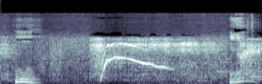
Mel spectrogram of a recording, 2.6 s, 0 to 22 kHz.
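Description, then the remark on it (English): A kazoo imitates 4th of July fireworks: a short buzzy chirp, then a sharp rising buzz that glides slowly down in pitch like a falling rocket, and a final brief burst. “4th of July fireworks from my kazoo.”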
